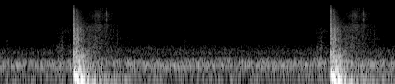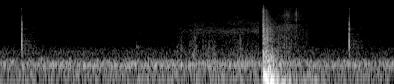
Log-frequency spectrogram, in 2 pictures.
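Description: Soft thuds sound as a small figure lands after jumps.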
